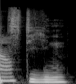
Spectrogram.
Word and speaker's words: Goldstein: Goldstein ja. Englisch ausgesprochen.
